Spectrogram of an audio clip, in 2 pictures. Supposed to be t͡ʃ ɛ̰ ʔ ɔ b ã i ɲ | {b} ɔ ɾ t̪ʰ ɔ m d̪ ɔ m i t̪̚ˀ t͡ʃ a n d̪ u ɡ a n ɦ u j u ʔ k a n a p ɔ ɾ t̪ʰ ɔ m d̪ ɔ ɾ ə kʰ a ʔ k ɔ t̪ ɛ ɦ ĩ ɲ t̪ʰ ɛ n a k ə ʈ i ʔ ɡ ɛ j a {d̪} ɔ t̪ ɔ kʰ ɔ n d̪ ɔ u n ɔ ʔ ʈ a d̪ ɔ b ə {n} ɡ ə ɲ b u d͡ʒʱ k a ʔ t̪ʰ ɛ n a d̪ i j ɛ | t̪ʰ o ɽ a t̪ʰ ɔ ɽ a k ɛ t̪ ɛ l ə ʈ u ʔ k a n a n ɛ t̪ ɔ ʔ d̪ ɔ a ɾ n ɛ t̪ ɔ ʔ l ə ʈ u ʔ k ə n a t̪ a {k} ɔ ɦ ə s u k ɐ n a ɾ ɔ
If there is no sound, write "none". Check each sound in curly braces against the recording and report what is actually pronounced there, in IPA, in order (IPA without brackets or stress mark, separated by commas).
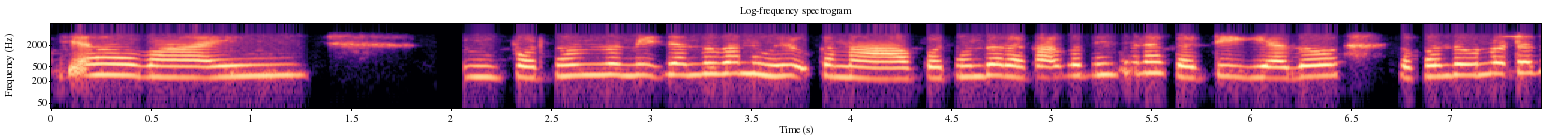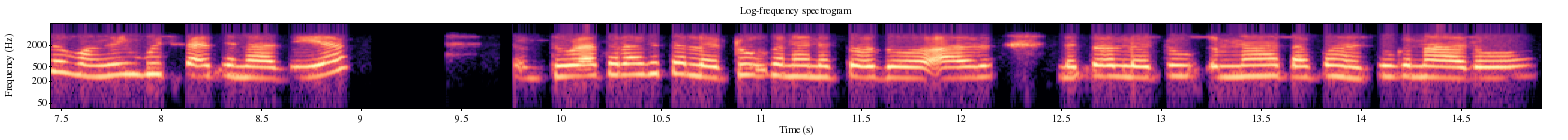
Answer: p, d̪, ŋ, p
